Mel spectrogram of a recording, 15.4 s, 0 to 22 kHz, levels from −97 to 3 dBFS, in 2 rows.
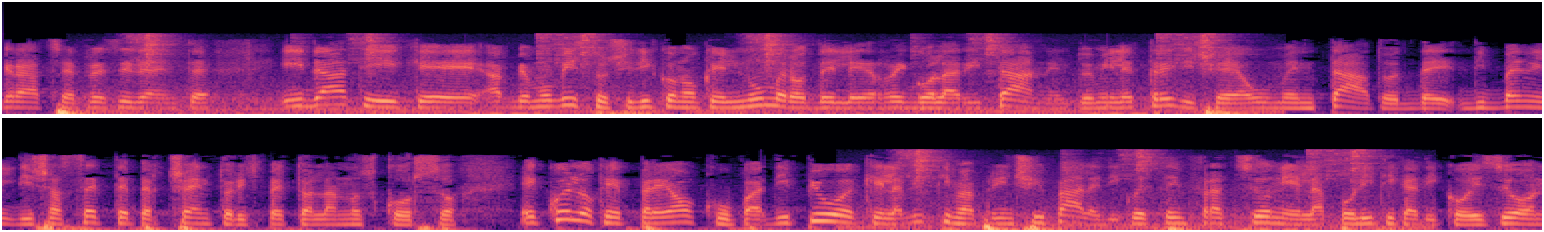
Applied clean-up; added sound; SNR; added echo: none; Cutlery, silverware; 10 dB; none.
